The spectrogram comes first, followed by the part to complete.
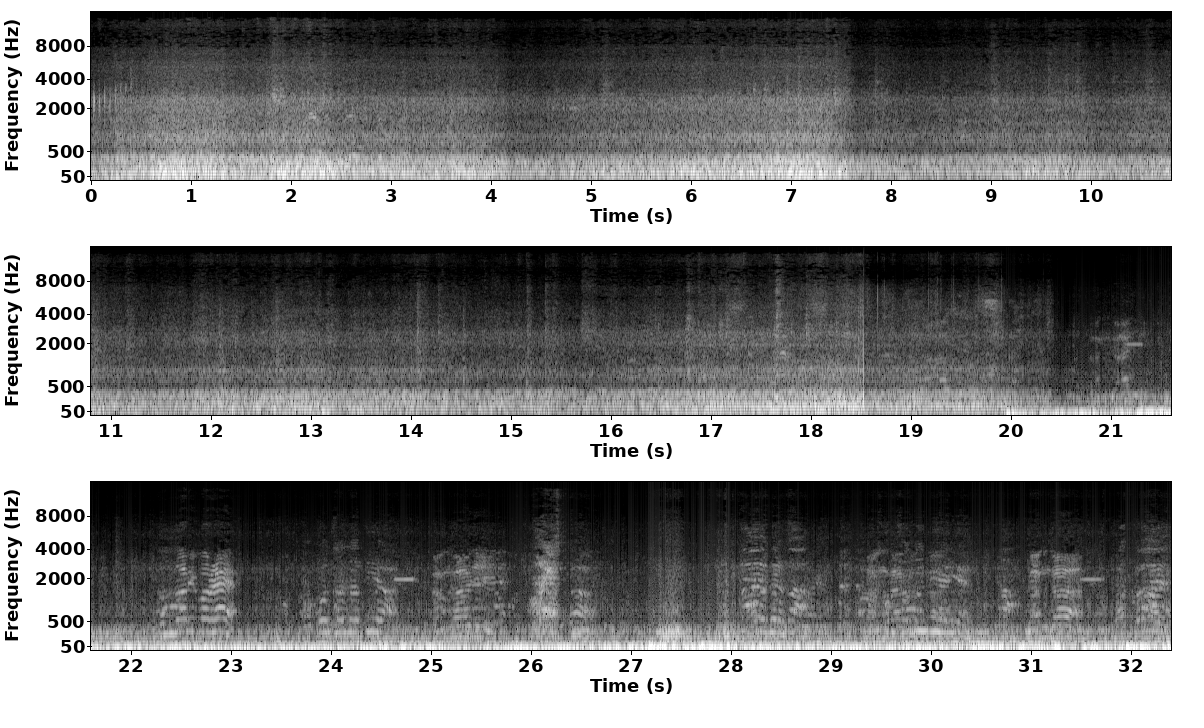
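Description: Inside a moving passenger bus: engine and road rumble mixed with the chatter of many passengers. About two-thirds of the way through, the sound changes suddenly to a deeper, heavier rumble with a few single voices standing out above it.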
